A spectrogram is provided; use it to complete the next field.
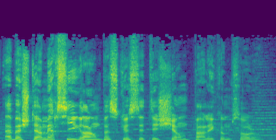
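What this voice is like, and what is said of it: Put-on Saint-Étienne French accent. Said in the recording (French): “Puis-je prendre l'accent stéphanois?”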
